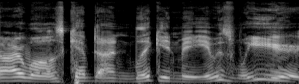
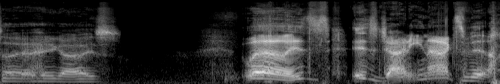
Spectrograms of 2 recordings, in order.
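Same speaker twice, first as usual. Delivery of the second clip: put-on grumbly, grumbling old-man voice. Asked what Johnny Knoxville sounds like, the speaker tries: grumbly Johnny Knoxville impression. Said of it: "not just an old man grumbly voice".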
